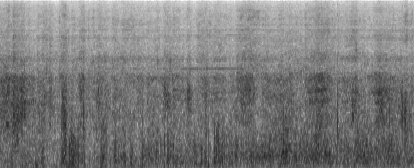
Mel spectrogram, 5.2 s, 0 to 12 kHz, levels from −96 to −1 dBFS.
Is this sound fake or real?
real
